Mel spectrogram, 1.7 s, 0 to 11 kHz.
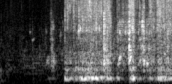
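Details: Bass Tracker Pro Team 175 TXW livewell fill pump switched on: steady low hum with water rushing into the well; pump running normally.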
